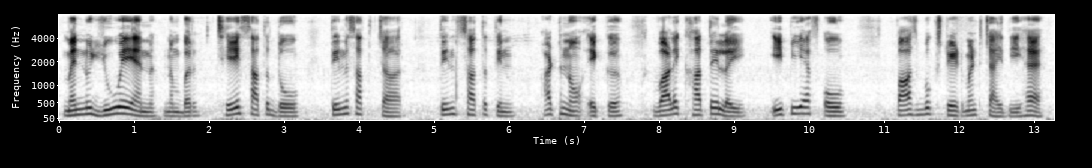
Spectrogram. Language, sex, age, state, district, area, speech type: Punjabi, male, 18-30, Punjab, Rupnagar, urban, read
